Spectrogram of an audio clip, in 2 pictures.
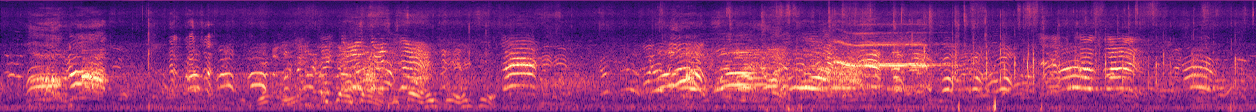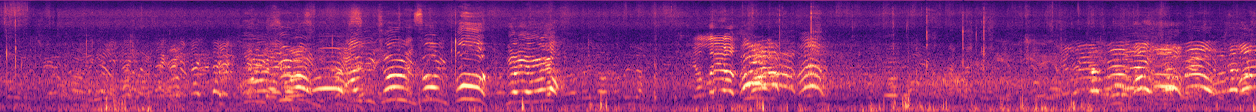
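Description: Nearby spectators, men and women, talk and shout with animation outdoors.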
